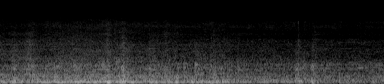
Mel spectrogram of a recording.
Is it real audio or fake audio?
fake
